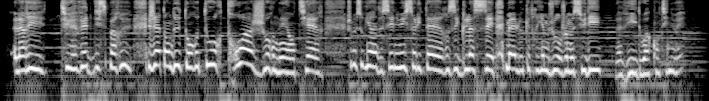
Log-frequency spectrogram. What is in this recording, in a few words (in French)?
Femme La Vie Continue; SouthPark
